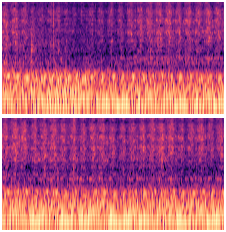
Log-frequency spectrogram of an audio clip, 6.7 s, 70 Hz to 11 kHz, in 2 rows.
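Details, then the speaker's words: Triton engine at fast idle above 1,000 rpm on a chilly morning, put in gear: deep, uneven idle with a stumble every second or so, a misfire. Some plug wires were replaced and tapping the injectors helped a little. Owner suspects an injector, coil pack or plug wire. "Here's missing a little bit. I got it running a little bit better, but it still sounds like it's got a damn miss. How it sounds when I put it in gear like it's got a day a miss."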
